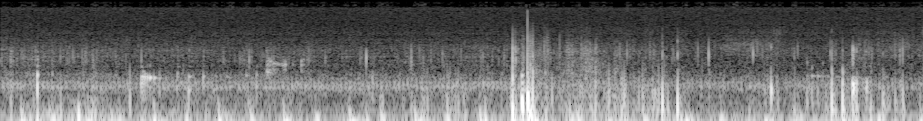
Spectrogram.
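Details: Stomach noises: deep, low rumbling and gurgling with a louder squelching gurgle midway; ordinary stomach rumbling (borborygmi) from gut movement.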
